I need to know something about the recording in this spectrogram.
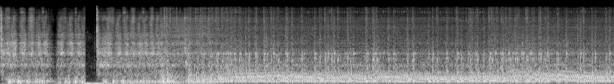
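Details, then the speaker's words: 1973 Suzuki GT550 two-stroke triple, first start after 10 years, carbs cleaned, new battery: heavy clunking from the electric starter as it cranks and catches; cause unknown. "that sound is not good when I use the electric start if you guys know what that clunking might be let me know"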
